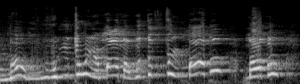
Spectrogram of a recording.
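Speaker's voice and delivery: high, incredulous outburst rising on Mama; shocked son. Acted. Son finding his mother alive, high shocked disbelief. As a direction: squeal it in disbelief at seeing Mom.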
